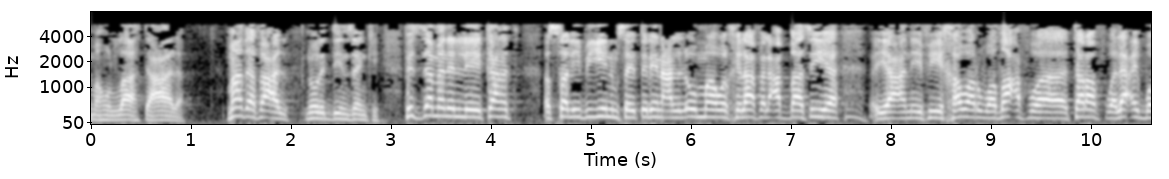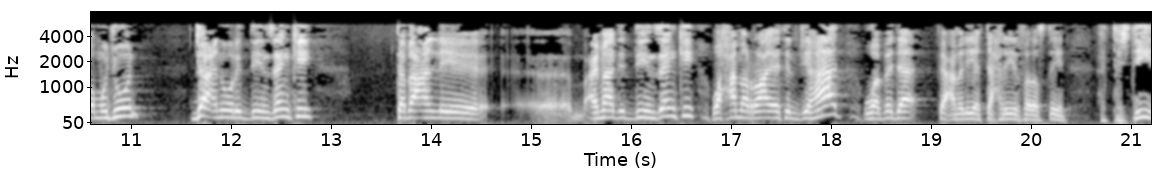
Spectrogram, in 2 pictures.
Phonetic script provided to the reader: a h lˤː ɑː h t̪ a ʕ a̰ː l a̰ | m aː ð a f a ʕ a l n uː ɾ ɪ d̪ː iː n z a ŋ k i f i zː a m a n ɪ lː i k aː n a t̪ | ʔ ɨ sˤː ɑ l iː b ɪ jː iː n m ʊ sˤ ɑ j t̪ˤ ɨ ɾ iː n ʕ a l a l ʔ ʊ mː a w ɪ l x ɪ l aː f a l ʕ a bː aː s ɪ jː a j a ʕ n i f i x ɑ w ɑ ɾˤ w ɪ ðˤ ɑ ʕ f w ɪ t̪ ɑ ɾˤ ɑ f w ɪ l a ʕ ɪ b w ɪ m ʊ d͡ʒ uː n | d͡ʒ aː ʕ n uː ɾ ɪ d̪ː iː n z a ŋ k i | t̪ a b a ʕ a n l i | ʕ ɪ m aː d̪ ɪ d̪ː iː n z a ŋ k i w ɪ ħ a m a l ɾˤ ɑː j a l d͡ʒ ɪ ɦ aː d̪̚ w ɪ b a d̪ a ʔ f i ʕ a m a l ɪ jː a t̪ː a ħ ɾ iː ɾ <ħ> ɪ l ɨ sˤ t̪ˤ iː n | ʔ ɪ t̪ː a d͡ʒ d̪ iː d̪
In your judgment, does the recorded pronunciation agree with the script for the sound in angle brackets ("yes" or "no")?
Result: no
